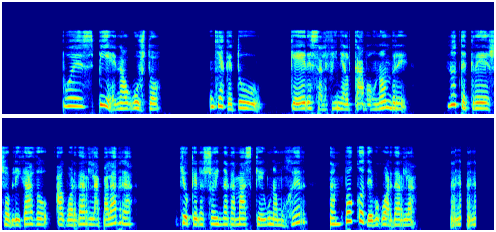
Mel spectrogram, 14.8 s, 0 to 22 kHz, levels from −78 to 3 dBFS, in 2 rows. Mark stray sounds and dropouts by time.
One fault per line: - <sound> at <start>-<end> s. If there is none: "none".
- laugh at 14.1-14.5 s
